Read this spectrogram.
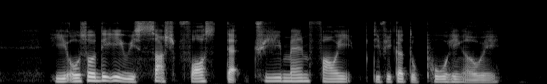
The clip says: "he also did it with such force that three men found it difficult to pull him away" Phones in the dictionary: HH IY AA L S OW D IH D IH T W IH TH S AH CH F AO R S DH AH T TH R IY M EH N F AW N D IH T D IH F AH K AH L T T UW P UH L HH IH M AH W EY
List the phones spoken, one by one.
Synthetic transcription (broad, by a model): HH IY AA L S OW D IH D IH T W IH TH S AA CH F AO S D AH T T R IY M EH N F AW N D IH T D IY F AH K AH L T T UW P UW L HH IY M AH W EY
